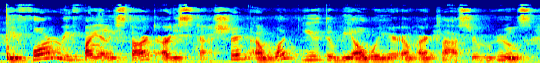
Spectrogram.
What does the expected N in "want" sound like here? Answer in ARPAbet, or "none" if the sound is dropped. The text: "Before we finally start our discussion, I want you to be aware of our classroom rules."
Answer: none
